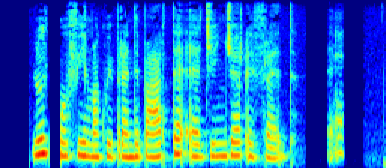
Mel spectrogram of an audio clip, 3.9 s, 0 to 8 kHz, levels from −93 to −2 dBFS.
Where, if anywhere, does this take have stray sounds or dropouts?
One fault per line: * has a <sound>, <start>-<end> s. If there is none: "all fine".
* has a dropout, 0.5-0.6 s
* has a laugh, 3.3-3.4 s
